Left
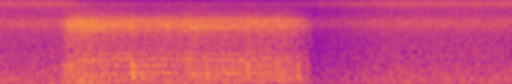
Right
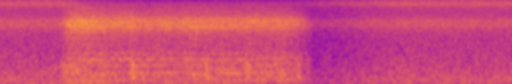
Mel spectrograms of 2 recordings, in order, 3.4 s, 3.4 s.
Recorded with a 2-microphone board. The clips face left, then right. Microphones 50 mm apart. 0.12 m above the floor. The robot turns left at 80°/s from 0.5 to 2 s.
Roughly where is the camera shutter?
I don't hear a camera shutter.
